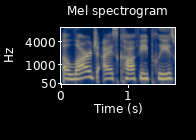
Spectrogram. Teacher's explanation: with please super strong, it sounds like you're annoyed and the barista forgot your order.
